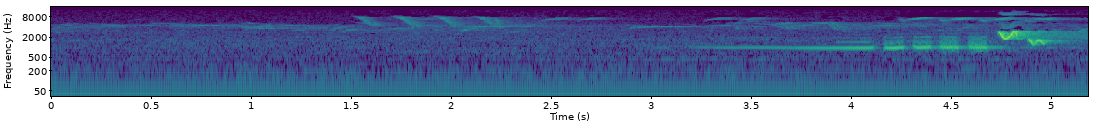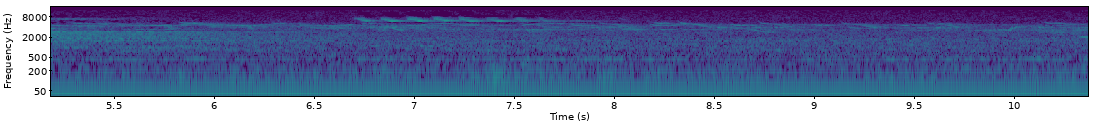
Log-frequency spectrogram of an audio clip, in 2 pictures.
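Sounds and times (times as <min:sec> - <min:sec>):
Japanese bush warbler song: 0:00.0 - 0:10.3.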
